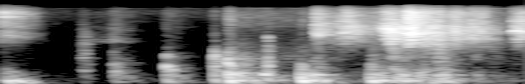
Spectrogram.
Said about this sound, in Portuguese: Bate na madeira aí, bate na madeira aí.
